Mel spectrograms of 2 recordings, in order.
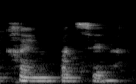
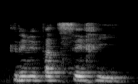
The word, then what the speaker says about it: crème pâtissière: Dificilmente a gente usa crème pâtissière. E aí, cuidado, que às vezes algumas pessoas falam assim, creme patisserie. Não, não é creme patisserie. Patisserie é confeitaria.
